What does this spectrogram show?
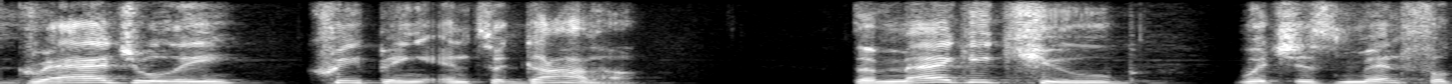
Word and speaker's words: Maggi: of food seasoning particularly how do you pronounce it Maggie cubes it's m a GGI Maggie cubes as a butt enhancement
